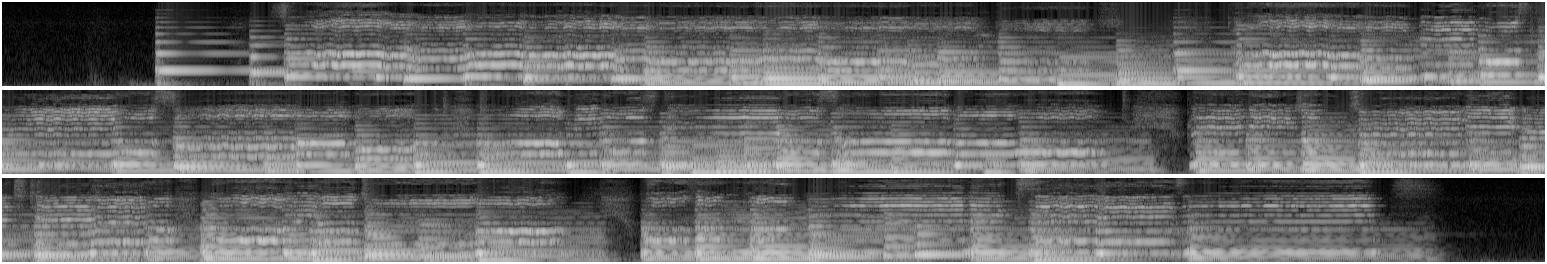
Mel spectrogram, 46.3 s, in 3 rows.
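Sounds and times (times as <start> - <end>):
alto voice singing: 1.8 - 45.3.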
